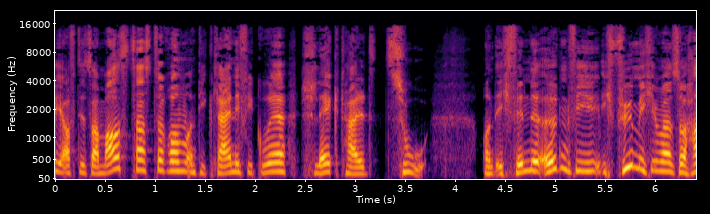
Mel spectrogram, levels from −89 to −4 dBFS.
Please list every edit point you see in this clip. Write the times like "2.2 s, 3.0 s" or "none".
2.4 s, 5.5 s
